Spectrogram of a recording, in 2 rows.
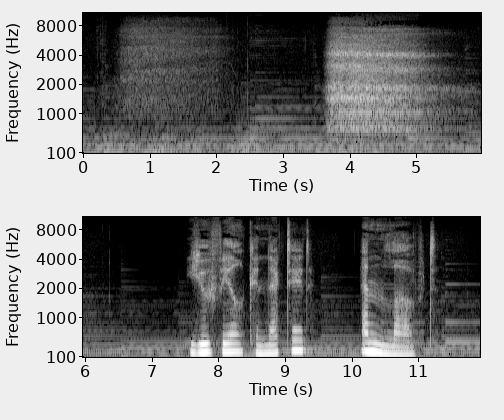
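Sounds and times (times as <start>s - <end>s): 
gentle tonal music: 0.0s - 11.9s
deep slow breathing in a kids' relaxation exercise: 0.5s - 2.6s, 3.6s - 6.2s
speech: 7.6s - 9.4s, 10.2s - 11.3s.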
